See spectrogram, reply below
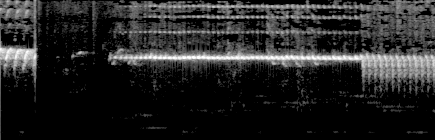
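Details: Canary song for exciting males and preparing females to breed: a short trill, a brief silence, then a long pure whistled note ending in a fast rattling roll.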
